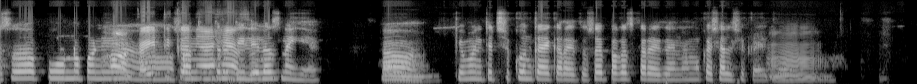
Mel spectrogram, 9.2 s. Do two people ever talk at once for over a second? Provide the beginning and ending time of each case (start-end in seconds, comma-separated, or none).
1.1-2.7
